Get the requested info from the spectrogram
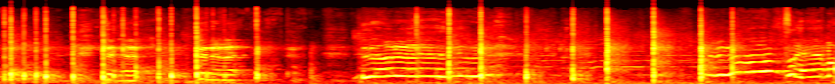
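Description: Sharp, irregular slaps and taps of hands and a paper booklet drumming along, several a second, over a rock song with sung vocals.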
